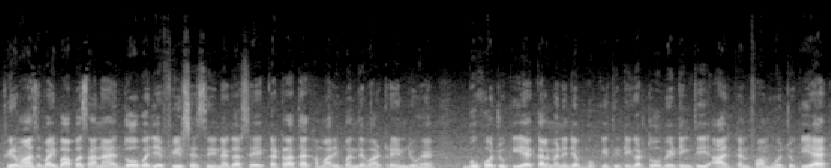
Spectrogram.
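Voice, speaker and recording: A man's voice: a little high, little pitch movement, brisk, few pauses, fairly bright tone, a little hiss or hum. A man talking casually to his viewers in a travel vlog, recorded outdoors on a small boat on a lake, calling them "brother" as he goes. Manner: chatty, keeps calling the viewer "bhai". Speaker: travel vlogger.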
